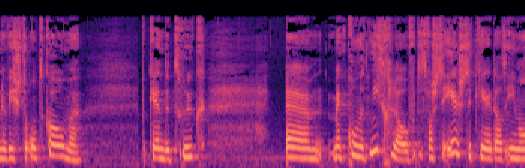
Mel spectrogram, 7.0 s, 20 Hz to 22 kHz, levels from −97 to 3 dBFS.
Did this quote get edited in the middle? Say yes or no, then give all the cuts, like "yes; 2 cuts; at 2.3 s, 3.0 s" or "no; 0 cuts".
yes; 1 cut; at 1.8 s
